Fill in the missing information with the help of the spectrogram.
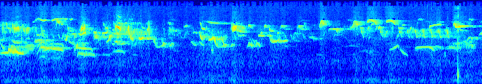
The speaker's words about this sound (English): Birds are in full effect. Sun's out. Everything's green.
